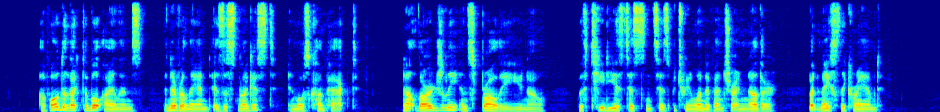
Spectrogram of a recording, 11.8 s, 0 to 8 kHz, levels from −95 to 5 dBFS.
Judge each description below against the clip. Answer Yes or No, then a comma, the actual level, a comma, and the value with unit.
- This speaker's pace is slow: No, average, 150 wpm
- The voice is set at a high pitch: No, low, 135 Hz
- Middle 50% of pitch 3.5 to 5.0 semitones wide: Yes, average, 4.4 semitones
